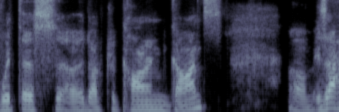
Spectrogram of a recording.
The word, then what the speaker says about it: Goncz: today we have with us uh dr karn gonz um is that how you say your last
